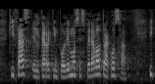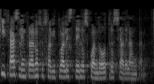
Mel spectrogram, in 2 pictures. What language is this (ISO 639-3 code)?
spa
